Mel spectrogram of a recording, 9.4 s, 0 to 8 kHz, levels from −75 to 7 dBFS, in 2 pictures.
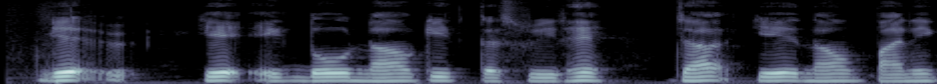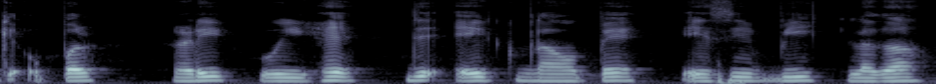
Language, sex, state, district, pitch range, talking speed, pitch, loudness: Hindi, male, Chhattisgarh, Jashpur, 125-135 Hz, 155 wpm, 130 Hz, -21 LUFS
